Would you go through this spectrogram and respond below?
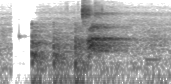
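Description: A pet dog named Bomi reacts to a knock with a short, sharp bark followed by a softer yip, close by and brief.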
